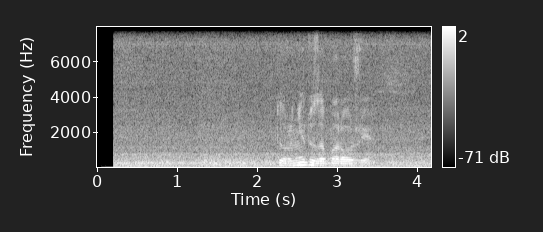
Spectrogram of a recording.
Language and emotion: Russian, neutral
